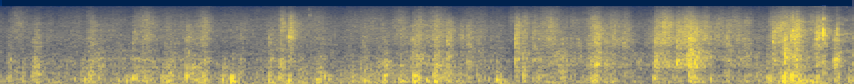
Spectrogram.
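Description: Handling noise: a paper sheet and clothing rustling, with irregular small knocks, over a low steady hum.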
